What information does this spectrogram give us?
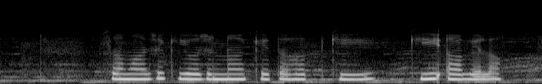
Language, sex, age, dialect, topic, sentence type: Magahi, female, 25-30, Western, banking, question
